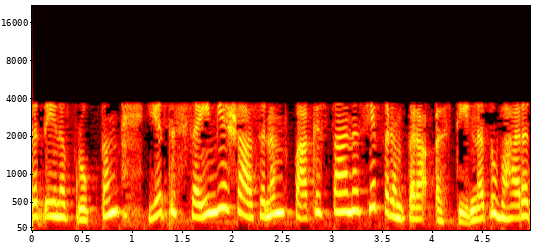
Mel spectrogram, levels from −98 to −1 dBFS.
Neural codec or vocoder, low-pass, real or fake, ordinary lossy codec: none; 3.6 kHz; real; none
